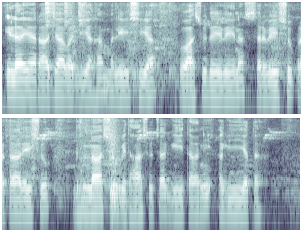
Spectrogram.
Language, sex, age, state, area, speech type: Sanskrit, male, 18-30, Delhi, rural, read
